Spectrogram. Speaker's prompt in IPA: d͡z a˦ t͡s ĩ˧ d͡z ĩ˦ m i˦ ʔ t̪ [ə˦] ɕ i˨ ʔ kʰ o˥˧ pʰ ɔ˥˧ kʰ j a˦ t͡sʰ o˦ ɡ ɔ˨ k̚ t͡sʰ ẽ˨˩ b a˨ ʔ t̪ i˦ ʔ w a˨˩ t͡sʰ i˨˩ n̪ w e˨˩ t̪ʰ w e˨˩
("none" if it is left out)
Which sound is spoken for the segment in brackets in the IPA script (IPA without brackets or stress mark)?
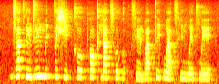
ə˥˧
